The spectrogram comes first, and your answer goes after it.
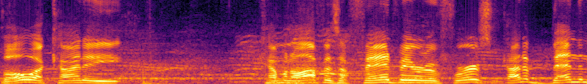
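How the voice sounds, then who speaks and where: Over noticeable background noise, a man speaks in a raised, projected voice at a high pitch. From New Brunswick, Canada. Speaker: wrestling commentator, manager. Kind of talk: live pro wrestling color commentary.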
